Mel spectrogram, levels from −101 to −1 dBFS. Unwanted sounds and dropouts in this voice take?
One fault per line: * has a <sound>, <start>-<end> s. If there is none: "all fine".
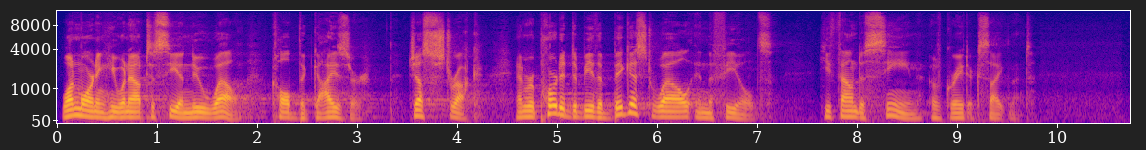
all fine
